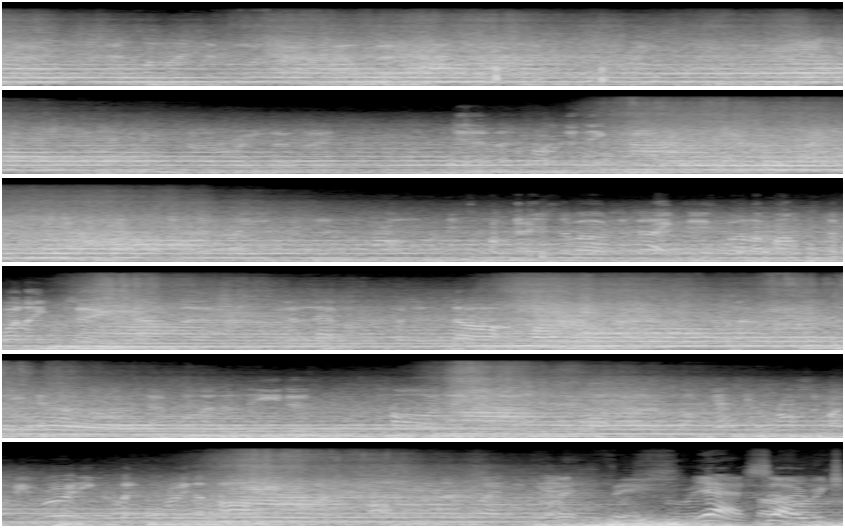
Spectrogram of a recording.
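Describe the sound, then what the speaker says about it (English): Renault Clio Cup race cars at Silverstone scream past in repeated waves, engines rising and falling through gear changes with occasional tire squeal, loud and close, while a commentator talks over the racing. "we just watched the Clio Cup race"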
